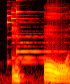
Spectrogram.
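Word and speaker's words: 一方: 하행 앞에 치가 왔네요. 그럼 이치를 초금으로 바꾸고 여기에 반타금을 붙여서 이보라고 읽어야 되고 이게 한편이라는 표현이 되겠습니다. 입보 또는 입보대의 형태로 사용을 해 줄 수가 있겠죠.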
